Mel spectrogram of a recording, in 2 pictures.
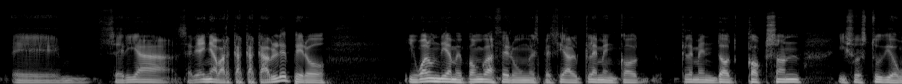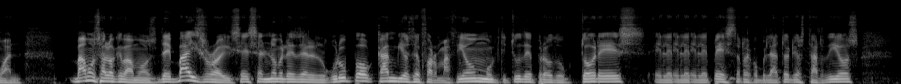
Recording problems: audio stuttering; at 2.5 s and at 16 s

